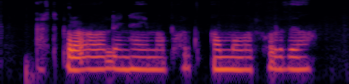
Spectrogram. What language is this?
Icelandic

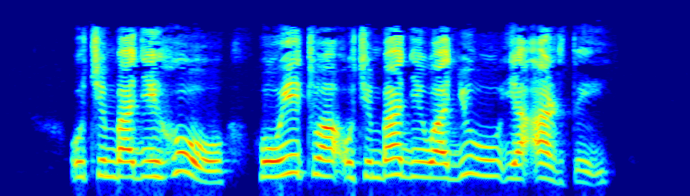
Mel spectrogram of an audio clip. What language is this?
Swahili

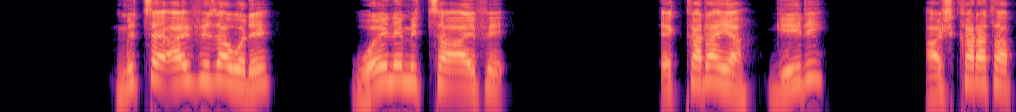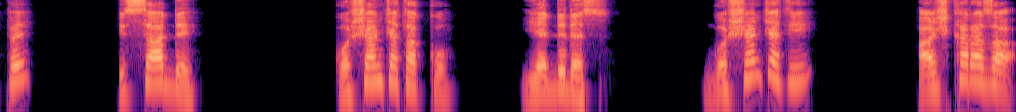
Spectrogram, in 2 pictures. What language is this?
Gamo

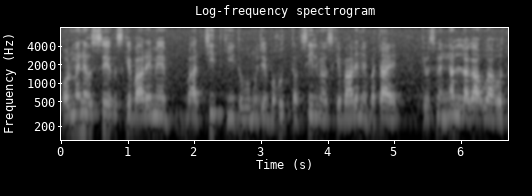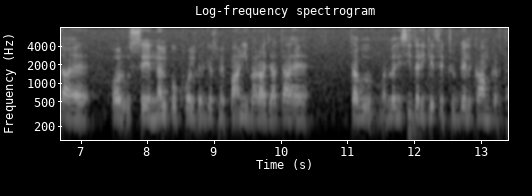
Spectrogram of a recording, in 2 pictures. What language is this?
Urdu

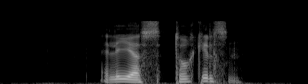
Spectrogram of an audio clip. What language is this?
Norwegian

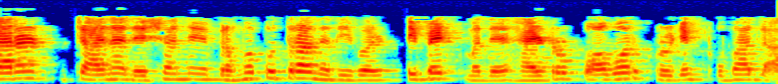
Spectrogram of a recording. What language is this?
Marathi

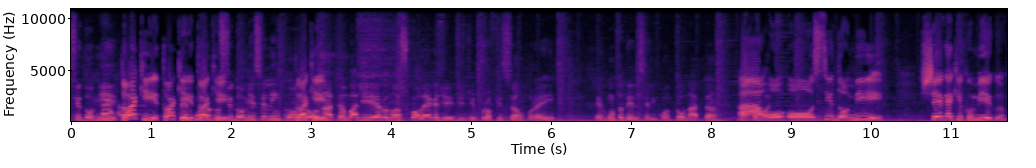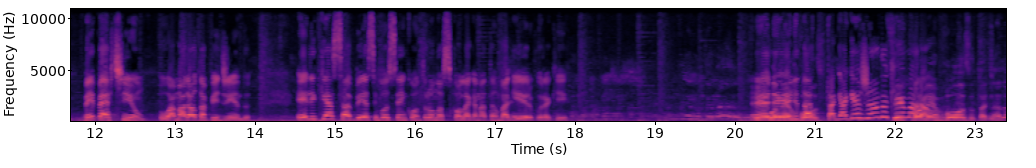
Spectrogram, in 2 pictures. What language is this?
Portuguese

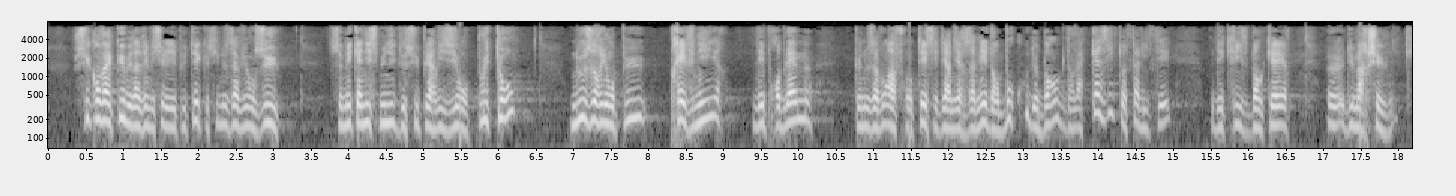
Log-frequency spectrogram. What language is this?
French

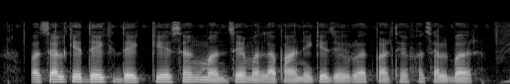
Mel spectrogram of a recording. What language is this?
Chhattisgarhi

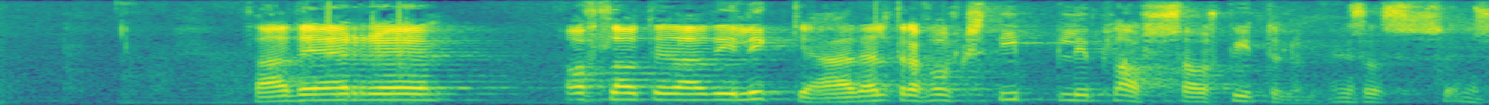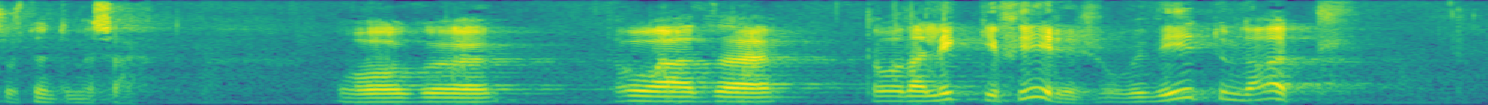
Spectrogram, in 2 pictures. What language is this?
Icelandic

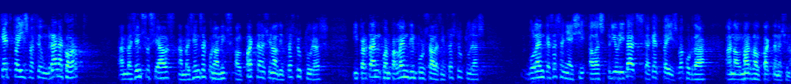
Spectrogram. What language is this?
Catalan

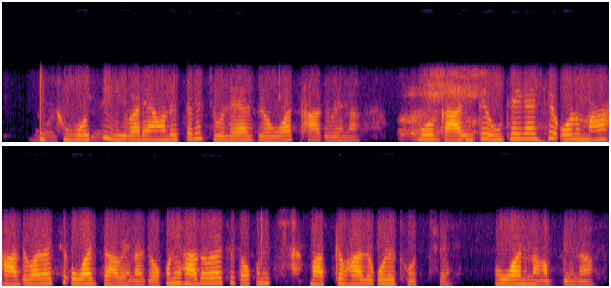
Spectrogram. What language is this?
Bangla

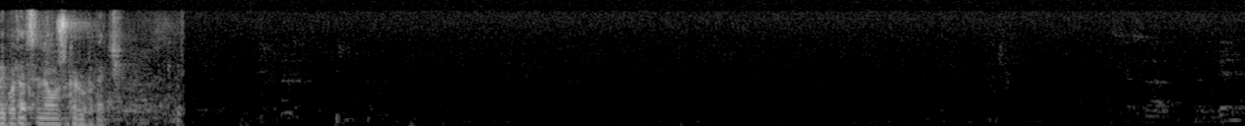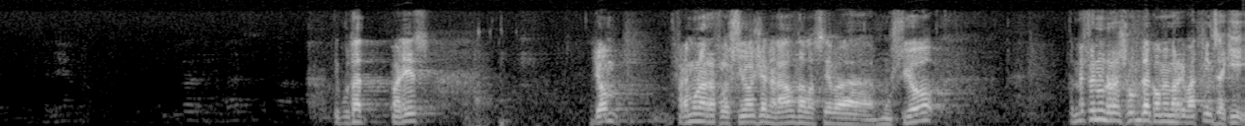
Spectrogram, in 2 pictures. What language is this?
Catalan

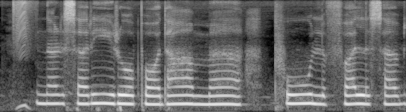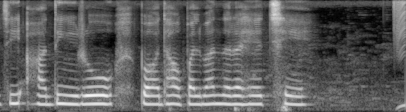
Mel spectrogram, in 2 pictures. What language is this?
Maithili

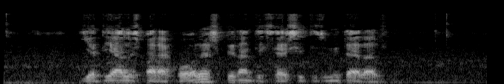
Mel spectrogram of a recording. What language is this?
Greek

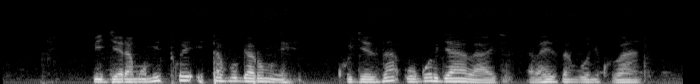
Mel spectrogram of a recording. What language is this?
Kinyarwanda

